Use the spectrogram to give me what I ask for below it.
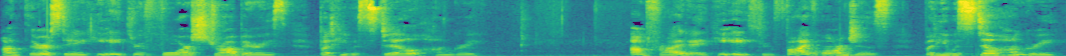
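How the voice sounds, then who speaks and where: With a medium-pitched, slightly bright voice, a thirtysomething American teacher takes her time reading a children's picture book aloud. The living room recording comes from a camera a few feet away, sounding distant and echoey with some faint noise.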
